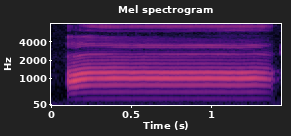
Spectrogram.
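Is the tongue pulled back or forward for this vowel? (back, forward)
back. The vowel is made with the tongue pulled back.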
